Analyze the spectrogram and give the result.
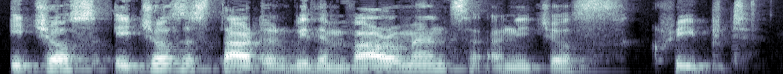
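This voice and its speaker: A man's voice: mid-range voice, unhurried, a little mellow. Earnest man being interviewed. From Argentina and Spain. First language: Spanish. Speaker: environmental and safety consultant being interviewed. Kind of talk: conversational interview answers.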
